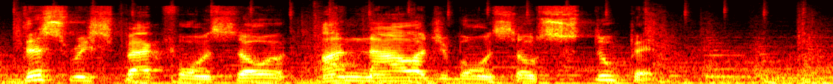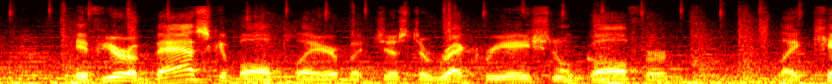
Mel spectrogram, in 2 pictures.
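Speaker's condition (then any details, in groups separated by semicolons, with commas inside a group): No condition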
